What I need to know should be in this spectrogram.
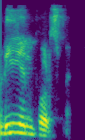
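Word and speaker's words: reinforcement: আচ্ছা, এবারে বিভিন্ন ধরনের মেশিন লার্নিং টেকনিক আছে, সুপারভাইজড আছে, আনসুপারভাইজড আছে, রিএনফোর্সমেন্ট আছে, এই উচ্চারণটা হলো রিএনফোর্সমেন্ট, আর একটা হলো সেমি সুপারভাইজড।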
